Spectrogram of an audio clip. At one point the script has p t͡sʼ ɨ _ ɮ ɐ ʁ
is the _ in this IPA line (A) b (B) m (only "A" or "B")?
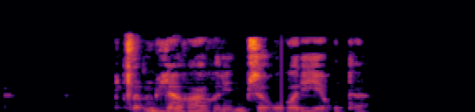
B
